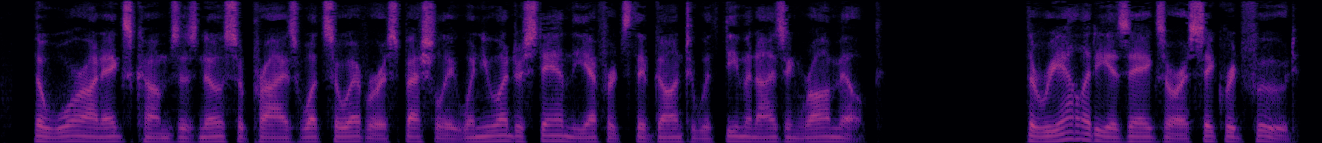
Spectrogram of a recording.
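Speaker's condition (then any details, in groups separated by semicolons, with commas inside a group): No condition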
